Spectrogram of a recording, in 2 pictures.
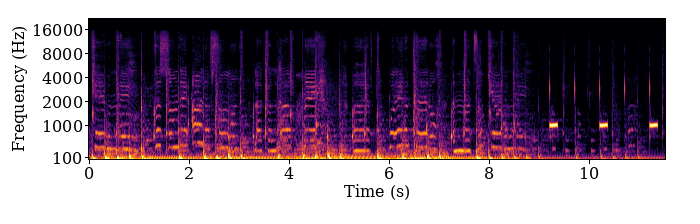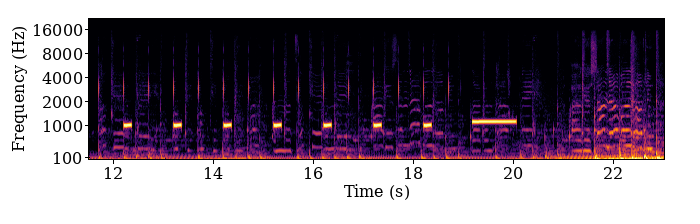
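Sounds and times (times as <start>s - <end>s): pop music: 0.0s - 23.0s
interval timer beeping: 9.2s - 9.5s, 10.2s - 10.4s, 11.2s - 11.4s, 12.2s - 12.5s, 13.2s - 13.5s, 14.2s - 14.4s, 15.2s - 15.5s, 16.2s - 16.5s, 17.2s - 20.1s.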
